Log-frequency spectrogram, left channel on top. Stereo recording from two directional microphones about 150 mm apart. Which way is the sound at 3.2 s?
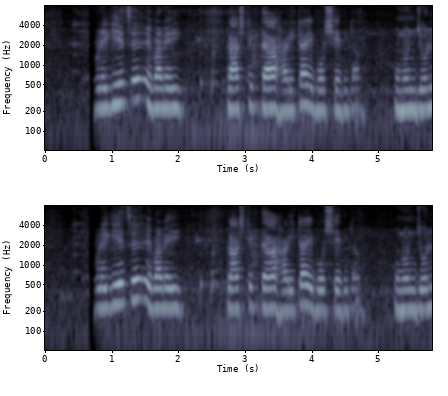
25° right (ahead or behind).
